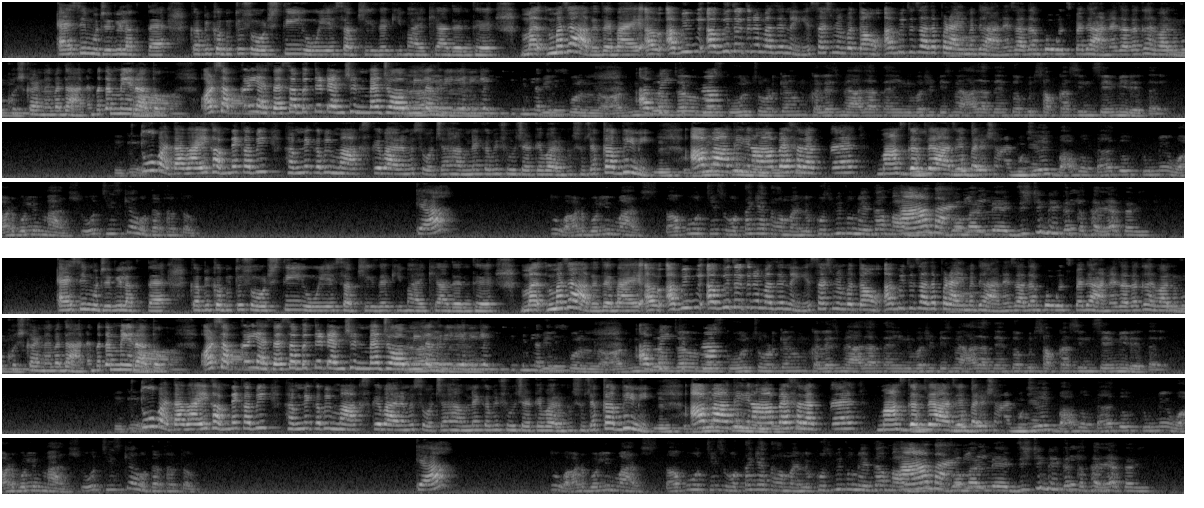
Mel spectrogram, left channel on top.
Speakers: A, on the right; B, on the left.
A: ऐसे ही मुझे भी लगता है कभी कभी तो सोचती ही हूँ ये सब चीजें कि भाई क्या दिन थे म, मजा आते थे भाई अब अभी भी अभी तो इतने मजे नहीं है सच में बताऊं अभी तो ज्यादा पढ़ाई
B: हाँ
A: में ध्यान है ज्यादा गोल्स पे ध्यान है ज्यादा घर वालों
B: हम्म
A: को खुश करने में ध्यान है मतलब मेरा
B: हाँ
A: तो और सबका
B: हाँ
A: ही ऐसा है सब इतने टेंशन में जॉब
B: अरे
A: नहीं लग
B: नहीं
A: रही ये नहीं
B: नहीं
A: लग रही ये नहीं लग
B: बिल्कुल
A: रही
B: अभी मतलब
A: अभी कितना
B: जब स्कूल छोड़ के हम कॉलेज में आ जाते हैं यूनिवर्सिटीज में आ जाते हैं तो फिर सबका सीन सेम ही रहता है ठीक है
A: तू बता भाई हमने कभी हमने कभी मार्क्स के बारे में सोचा हमने कभी फ्यूचर के बारे में सोचा कभी नहीं
B: बिल्कुल
A: अब
B: बिल्कुल
A: आके यहाँ
B: नहीं बिल्कुल
A: पे ऐसा लगता है मार्क्स गंदे
B: मुझे
A: आ जाए
B: मुझे
A: परेशानी
B: मुझे
A: है
B: एक बात बताया तो तूने वार्ड बोली मार्क्स वो चीज क्या होता था तब
A: क्या
B: तो वार्ड बोली मार्क्स तब वो चीज होता क्या था हमारे लिए कुछ भी तो नहीं था मार्क्स
A: हाँ
B: जैसा
A: भाई
B: चीज हमारे लिए एग्जिस्ट ही नहीं करता
A: बिल्कुल
B: था यार तभी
